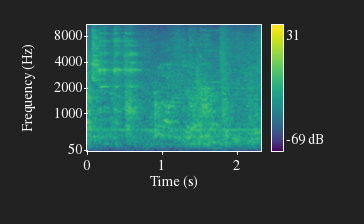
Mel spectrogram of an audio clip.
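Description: Dishes and cutlery clinking, with a few short ringing clinks about half a second in, over the chatter of voices in a restaurant.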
